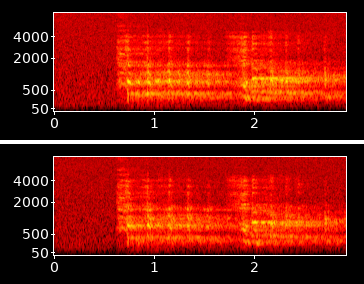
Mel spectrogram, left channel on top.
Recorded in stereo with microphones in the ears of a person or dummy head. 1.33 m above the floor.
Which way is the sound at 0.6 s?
5° left (ahead or behind).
